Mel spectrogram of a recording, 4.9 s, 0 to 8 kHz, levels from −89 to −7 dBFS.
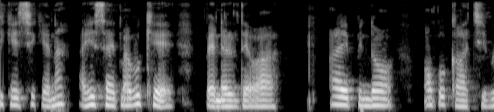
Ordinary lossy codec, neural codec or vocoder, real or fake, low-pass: none; none; real; 7.2 kHz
